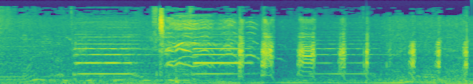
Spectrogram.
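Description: A car horn honks in short repeated blasts.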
